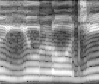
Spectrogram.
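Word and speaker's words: eulogy: इस स्पेलिंग में तो यूलोजी आपने इसको प्रोनाउंस किया, यूलोजी क्या प्रोनाउंस किया, यूलोजी, ई यू को पढ़ा यू।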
